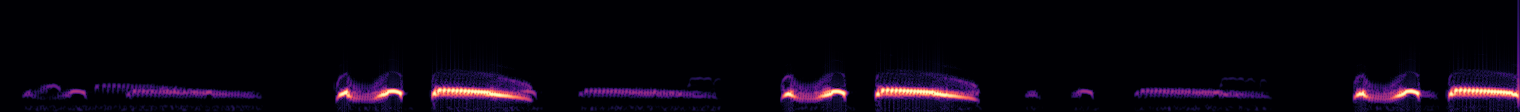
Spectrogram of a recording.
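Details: Lure spotted dove calling wild birds during trapping. It gives rhythmic cooing phrases, each a quavering double note, a loud down-slurred coo and a quieter flat coo, roughly every two to three seconds.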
